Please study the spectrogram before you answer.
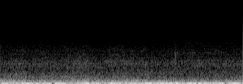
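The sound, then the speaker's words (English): Low, steady rumble from a car, vibrating through the microphone as a constant deep drone with no voices. “You can hear my voice vibrate because of my car.”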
